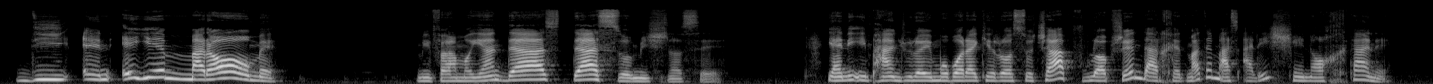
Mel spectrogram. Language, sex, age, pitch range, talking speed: Persian, female, 30-49, 170-265 Hz, 95 wpm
